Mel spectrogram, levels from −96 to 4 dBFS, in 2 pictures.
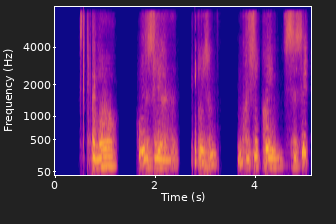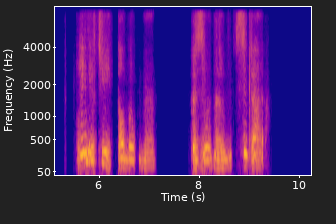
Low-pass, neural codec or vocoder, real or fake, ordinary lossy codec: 7.2 kHz; codec, 16 kHz, 0.5 kbps, FreqCodec, smaller model; fake; AAC, 32 kbps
